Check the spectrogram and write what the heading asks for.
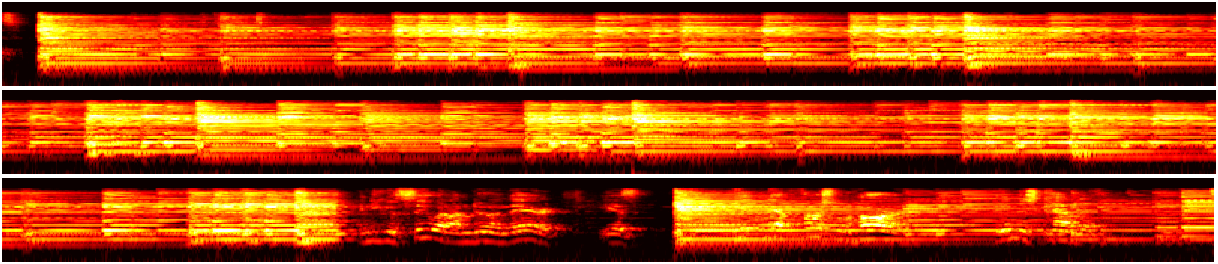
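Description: Acoustic guitar strummed quickly up and down through a run of chords, the first strum of each group hit hard and the rest softer. The playing breaks off for a couple of seconds about two-thirds of the way through while a man speaks a few words, then resumes.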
